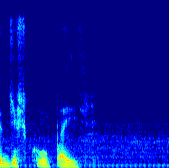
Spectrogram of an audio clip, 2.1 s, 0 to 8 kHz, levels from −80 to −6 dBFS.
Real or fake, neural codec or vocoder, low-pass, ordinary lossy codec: real; none; 7.2 kHz; none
